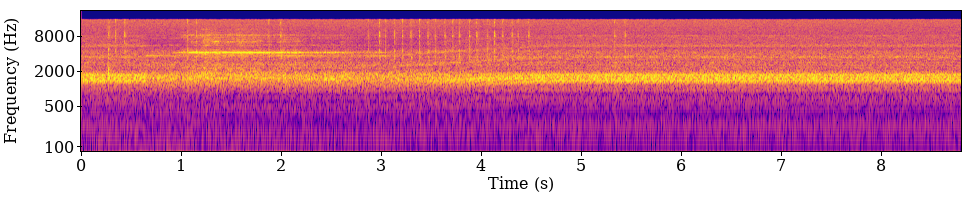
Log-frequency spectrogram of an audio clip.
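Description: A train engine hums steadily as the train rolls along the tracks.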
